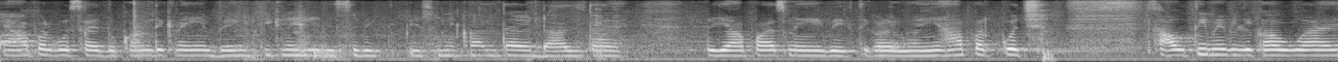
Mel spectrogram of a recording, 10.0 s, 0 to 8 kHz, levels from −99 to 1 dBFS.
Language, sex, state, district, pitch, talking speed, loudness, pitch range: Hindi, male, Bihar, Purnia, 220 Hz, 205 wpm, -17 LUFS, 210-225 Hz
